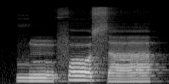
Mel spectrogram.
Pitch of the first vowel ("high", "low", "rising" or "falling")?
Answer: low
